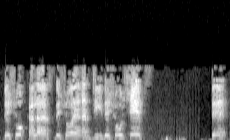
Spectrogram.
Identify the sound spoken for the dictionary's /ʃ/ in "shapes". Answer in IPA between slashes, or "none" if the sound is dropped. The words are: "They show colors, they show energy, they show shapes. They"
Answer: /ʃ/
